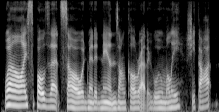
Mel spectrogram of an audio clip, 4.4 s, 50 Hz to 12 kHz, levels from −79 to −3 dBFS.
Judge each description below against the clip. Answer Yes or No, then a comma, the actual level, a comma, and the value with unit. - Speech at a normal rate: Yes, average, 165 wpm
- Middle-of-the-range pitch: Yes, medium, 150 Hz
